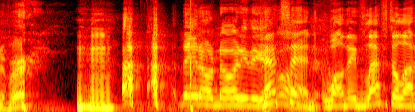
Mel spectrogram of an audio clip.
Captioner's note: laugh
